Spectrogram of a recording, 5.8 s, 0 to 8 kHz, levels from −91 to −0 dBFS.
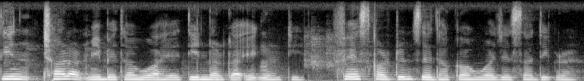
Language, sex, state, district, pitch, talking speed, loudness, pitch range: Hindi, female, Arunachal Pradesh, Lower Dibang Valley, 200 Hz, 195 wpm, -12 LUFS, 190-220 Hz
